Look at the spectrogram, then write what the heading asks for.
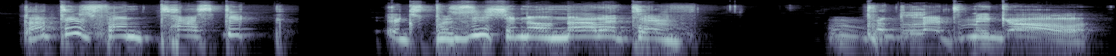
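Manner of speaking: high squeaky goblin protest; choked little goblin. Acted. Goblin being choked out, high strangled plea. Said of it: "hear the little goblin that you're choking out".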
